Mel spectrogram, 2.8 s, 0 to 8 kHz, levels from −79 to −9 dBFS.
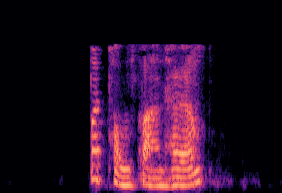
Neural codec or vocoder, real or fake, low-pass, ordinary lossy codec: none; real; 7.2 kHz; AAC, 16 kbps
